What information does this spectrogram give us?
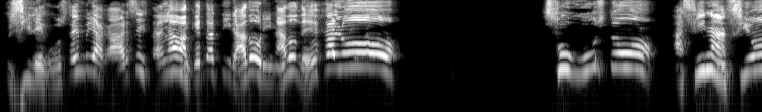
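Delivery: hammed-up, stretched excuses; mock permissive parent. Parent excusing son lying drunk outside, mock indulgent.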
